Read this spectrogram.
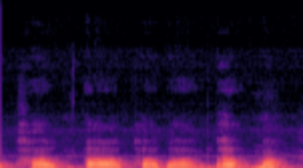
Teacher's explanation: इनको बोलने में ओष्ठ का प्रयोग होता है, इसलिए उनको ओष्ठ ध्वनि कहते हैं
